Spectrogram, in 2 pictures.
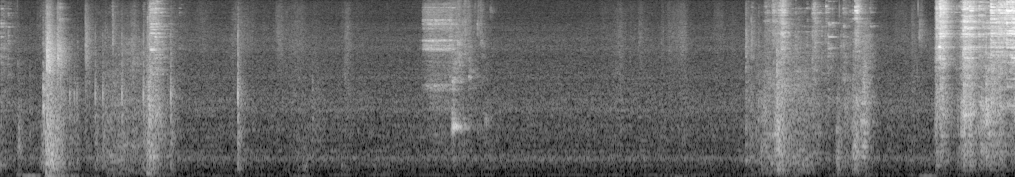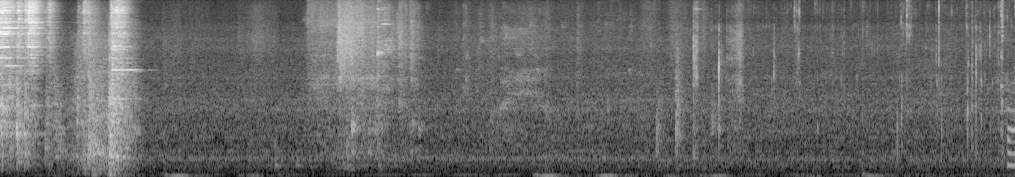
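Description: Kitchen handling sounds: knocks and clinks of dishes and a cupboard, with short rushing bursts of tap water, the longest and loudest about ten seconds in, as water is fetched to thin a cup of oatmeal.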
